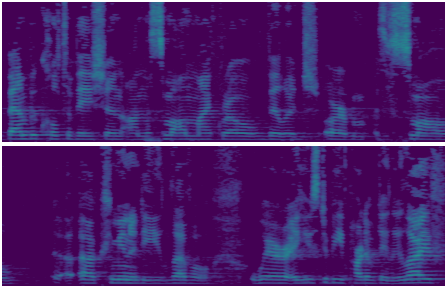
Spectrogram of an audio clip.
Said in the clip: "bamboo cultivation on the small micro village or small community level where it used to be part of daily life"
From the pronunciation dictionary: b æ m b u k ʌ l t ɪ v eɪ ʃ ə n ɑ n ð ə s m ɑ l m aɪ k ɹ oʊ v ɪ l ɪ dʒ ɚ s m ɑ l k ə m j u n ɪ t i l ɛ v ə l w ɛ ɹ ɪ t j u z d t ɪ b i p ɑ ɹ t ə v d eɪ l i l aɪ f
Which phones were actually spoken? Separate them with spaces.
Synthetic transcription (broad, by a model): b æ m b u k ʌ l t ɪ v eɪ ʃ ə n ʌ n ð ə s m ɑ l m aɪ k ɹ oʊ v ɪ l ɪ dʒ ɚ s m ɑ l k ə m j u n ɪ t i l ɛ v l w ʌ ɹ ɪ t j u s t ɪ b i p ɑ ɹ t ə v d eɪ l i l aɪ f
